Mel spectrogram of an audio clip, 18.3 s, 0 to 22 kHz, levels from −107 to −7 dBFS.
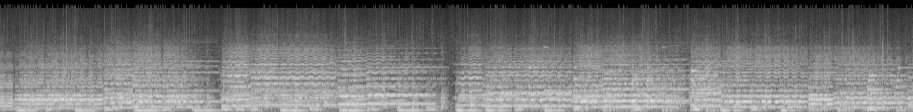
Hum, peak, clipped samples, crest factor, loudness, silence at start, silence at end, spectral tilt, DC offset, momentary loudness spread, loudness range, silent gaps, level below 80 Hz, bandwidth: none; -10 dBFS; under 0.1%; 16 dB; -26 LUFS; 0 s; 0 s; -6.5 dB/octave; under 0.1%; 4 LU; 2 LU; none; -38 dBFS; 16.5 kHz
